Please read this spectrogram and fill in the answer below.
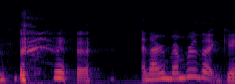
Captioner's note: laughs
